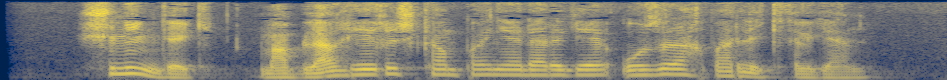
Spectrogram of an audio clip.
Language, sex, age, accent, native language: Uzbek, male, 12-17, Toshkent shahri, Uzbek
